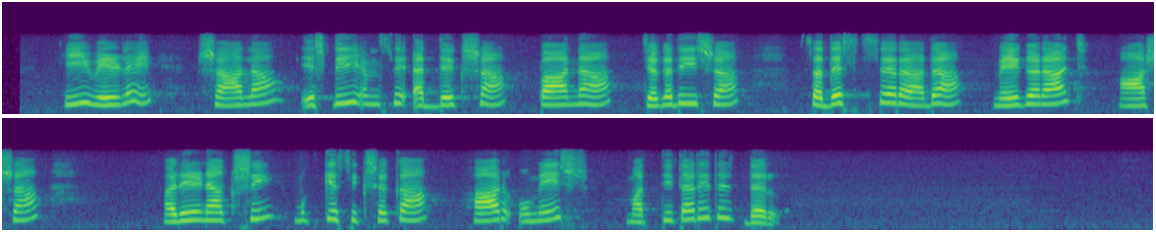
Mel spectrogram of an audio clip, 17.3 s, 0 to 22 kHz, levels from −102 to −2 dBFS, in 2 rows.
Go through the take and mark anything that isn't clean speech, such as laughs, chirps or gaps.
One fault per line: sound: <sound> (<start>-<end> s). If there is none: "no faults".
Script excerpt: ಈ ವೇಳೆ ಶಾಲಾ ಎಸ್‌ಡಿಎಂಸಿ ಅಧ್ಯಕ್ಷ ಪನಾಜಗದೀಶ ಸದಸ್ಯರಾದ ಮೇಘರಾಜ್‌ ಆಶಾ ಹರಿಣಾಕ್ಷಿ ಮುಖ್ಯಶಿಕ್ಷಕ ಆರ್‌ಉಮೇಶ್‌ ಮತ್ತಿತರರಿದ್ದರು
no faults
